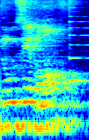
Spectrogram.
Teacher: The first we came across liaison during nuzemo because here s ending and vowel ending becomes z sound. Also, most important part, nuzemo, we are only hearing up to n, the nasal sound, nuzemo.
